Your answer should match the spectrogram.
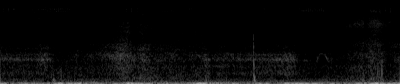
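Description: Outdoor ambience: an uneven low rumble with faint animal calls and a few soft clicks.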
